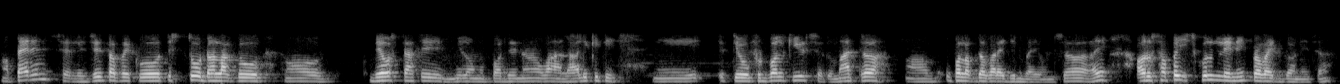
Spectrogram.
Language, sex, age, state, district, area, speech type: Nepali, male, 30-45, West Bengal, Darjeeling, rural, conversation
